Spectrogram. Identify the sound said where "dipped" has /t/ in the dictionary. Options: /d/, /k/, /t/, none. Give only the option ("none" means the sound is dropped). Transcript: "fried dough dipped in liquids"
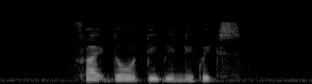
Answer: none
